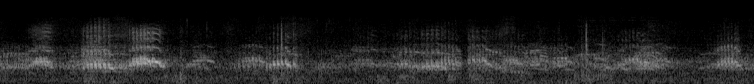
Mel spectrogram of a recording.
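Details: Sandhill cranes returning to roost on the Platte River near Kearney, Nebraska, on the evening of March 27, 2009; a large flock gives overlapping rolling, trumpeting calls, loud bursts near the start then a steady chorus of bugling voices.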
